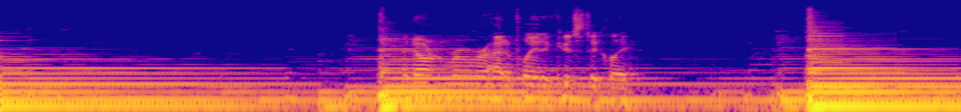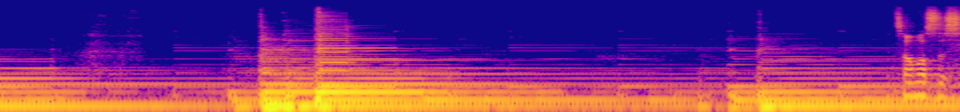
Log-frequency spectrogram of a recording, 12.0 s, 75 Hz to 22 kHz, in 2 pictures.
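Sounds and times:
acoustic guitar strummed chords: 0.0 - 12.0.

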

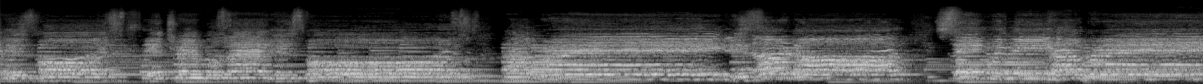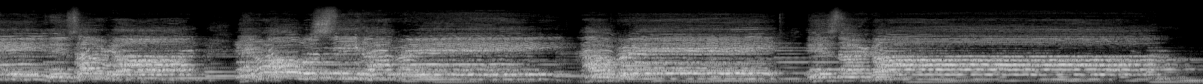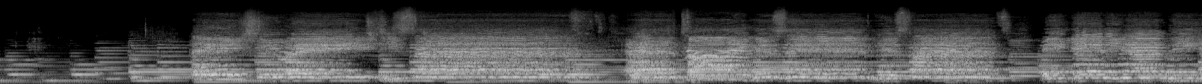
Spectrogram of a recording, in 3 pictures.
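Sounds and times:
choir singing a hymn: 0.0 - 23.9, 25.5 - 36.0
singers breathing: 9.0 - 9.4, 14.1 - 14.4.

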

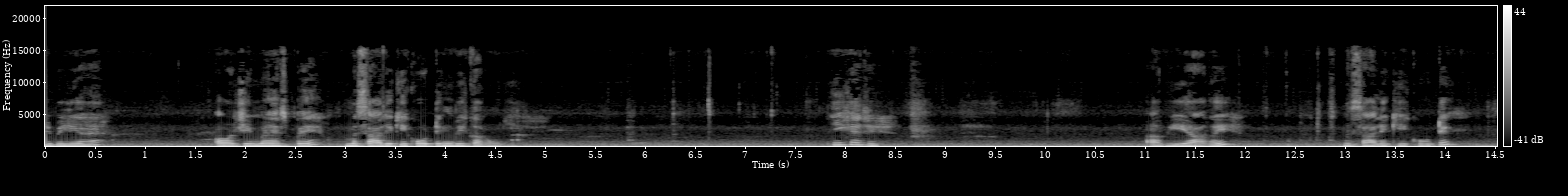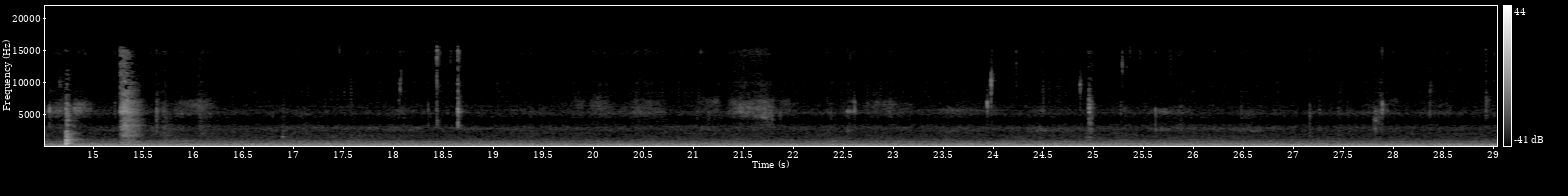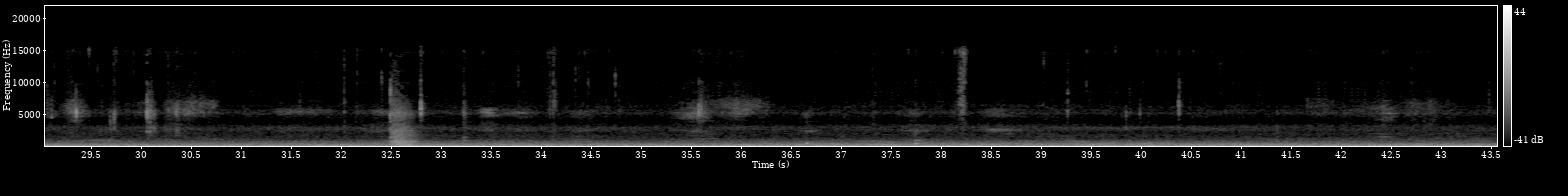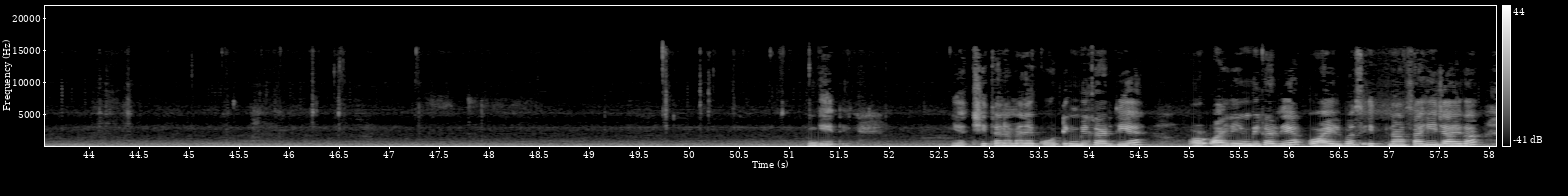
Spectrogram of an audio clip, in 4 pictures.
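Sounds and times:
steady low hum: 0.0 - 58.0
brush dabbing wet paste: 19.7 - 23.7.

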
